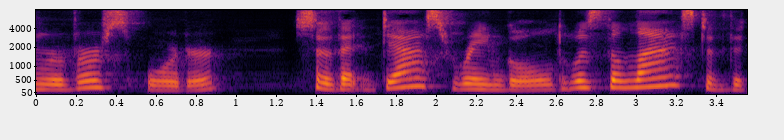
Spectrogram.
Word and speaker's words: Rheingold: yes rain gold gas wrangled pronunciation the rhinegold wwv 86a is the first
